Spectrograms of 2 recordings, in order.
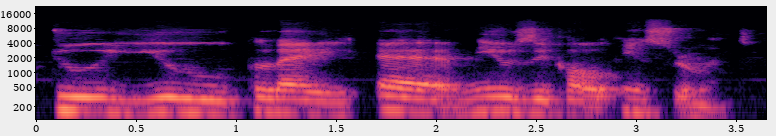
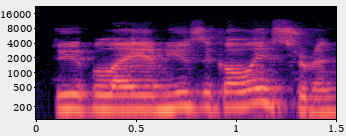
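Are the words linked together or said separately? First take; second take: separately; linked. First: Play and the next word are said separately. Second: Play links smoothly into the next word. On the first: The speaker calls it wrong. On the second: The speaker calls it right. "Linking sounds, don't forget them"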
